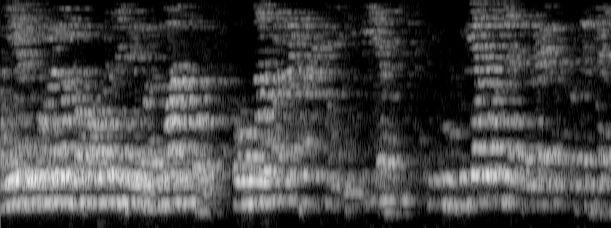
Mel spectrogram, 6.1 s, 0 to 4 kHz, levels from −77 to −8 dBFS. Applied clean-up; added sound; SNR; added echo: classical method WPE with log-MMSE.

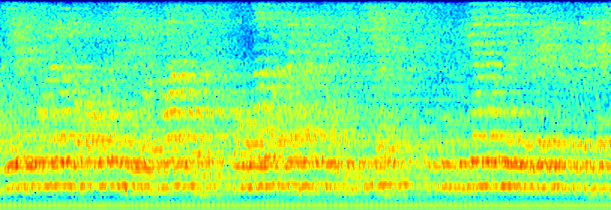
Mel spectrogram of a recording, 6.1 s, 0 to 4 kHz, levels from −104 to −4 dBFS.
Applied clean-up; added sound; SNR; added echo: none; Tools; 19 dB; reverberation time 2.1 s.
